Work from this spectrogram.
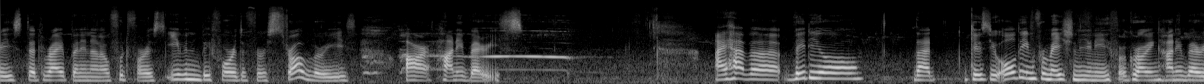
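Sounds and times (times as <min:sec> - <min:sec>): rooster crowing: 0:03.6 - 0:06.1.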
